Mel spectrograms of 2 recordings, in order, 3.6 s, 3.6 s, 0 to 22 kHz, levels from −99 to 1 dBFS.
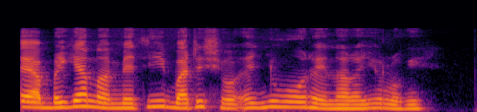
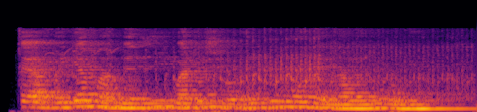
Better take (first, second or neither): first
